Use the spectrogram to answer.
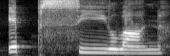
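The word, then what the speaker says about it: ípsilon: Epsilon, which in Portuguese is pronounced as ipsilon.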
